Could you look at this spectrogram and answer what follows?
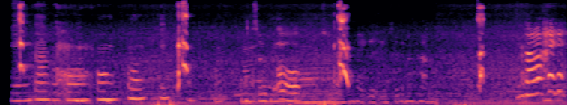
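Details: Baby hiccups: several sharp, brief catching sounds among babbling and soft vocal noises, faint music in the background.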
